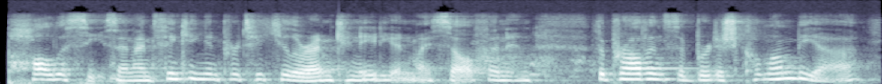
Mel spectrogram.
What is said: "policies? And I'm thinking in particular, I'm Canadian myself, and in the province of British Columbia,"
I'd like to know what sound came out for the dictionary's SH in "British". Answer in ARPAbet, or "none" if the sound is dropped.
SH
